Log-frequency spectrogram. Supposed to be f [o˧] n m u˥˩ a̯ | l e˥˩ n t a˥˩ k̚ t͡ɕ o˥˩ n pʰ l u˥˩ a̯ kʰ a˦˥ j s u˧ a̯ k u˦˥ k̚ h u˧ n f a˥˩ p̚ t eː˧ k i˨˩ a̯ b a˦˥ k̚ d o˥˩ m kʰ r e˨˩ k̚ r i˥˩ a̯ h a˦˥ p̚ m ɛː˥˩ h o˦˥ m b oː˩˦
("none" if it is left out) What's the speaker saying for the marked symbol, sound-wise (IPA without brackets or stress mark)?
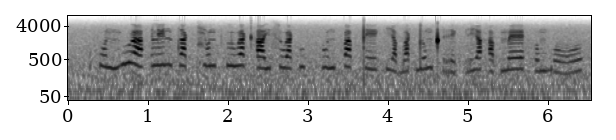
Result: o˨˩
